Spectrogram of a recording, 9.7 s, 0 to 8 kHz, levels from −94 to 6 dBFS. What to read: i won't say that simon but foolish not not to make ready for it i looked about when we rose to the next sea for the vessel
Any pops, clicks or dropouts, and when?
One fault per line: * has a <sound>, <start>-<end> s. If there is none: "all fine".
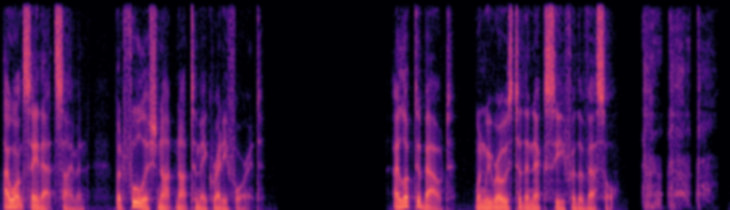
* has a cough, 8.5-9.6 s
